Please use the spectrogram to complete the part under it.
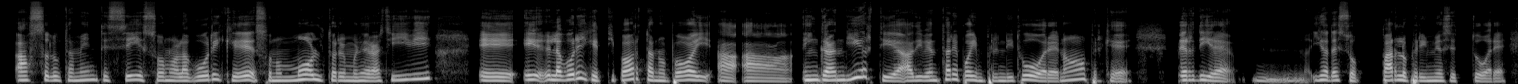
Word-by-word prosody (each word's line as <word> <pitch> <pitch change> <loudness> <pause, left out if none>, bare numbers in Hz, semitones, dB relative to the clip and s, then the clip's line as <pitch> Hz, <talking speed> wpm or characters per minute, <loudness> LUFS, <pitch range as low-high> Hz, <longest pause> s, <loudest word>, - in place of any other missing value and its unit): Assolutamente 195 0 -1
sì, 200 +3 -1
sono 185 -1 -2
lavori 190 +6 0
che 190 0 +2
sono 175 -1 -1
molto 200 +2 +2
remunerativi, 180 - 0 0.4
e 175 -3 +1
e 215 -1 +2
lavori 225 +6 +4
che 195 -5 0
ti 195 - -12
portano 205 -5 +2
poi 190 +2 +3
a 165 -3 -1
a 150 -3 -3
ingrandirti, 205 - +3
a 170 +2 +1
diventare 190 +5 0
poi 205 -1 +1
imprenditore, 165 -1 0
no, 210 +9 -1
perché - - -5 0.4
per 200 0 +1
dire, 180 -8 0
mhmm, 165 0 -9
io 200 +2 0
adesso 190 -4 -3
parlo 190 0 +2
per 175 -1 +1
il 165 - -1
mio 170 0 +1
settore, 155 - -6
190 Hz, 135 wpm, -22 LUFS, 170-205 Hz, 0.4 s, lavori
